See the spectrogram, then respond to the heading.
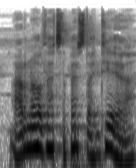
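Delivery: tired, worn-out, doubtful. Watching a man about to swig from a strange flask, said wearily. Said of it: "I said wearily".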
